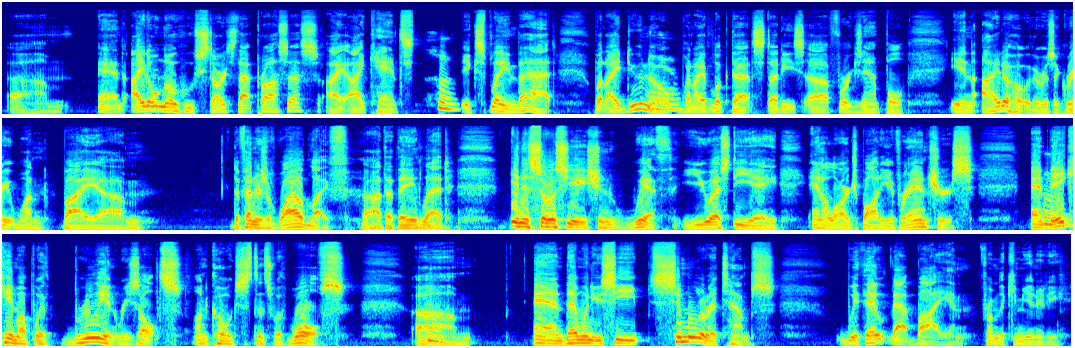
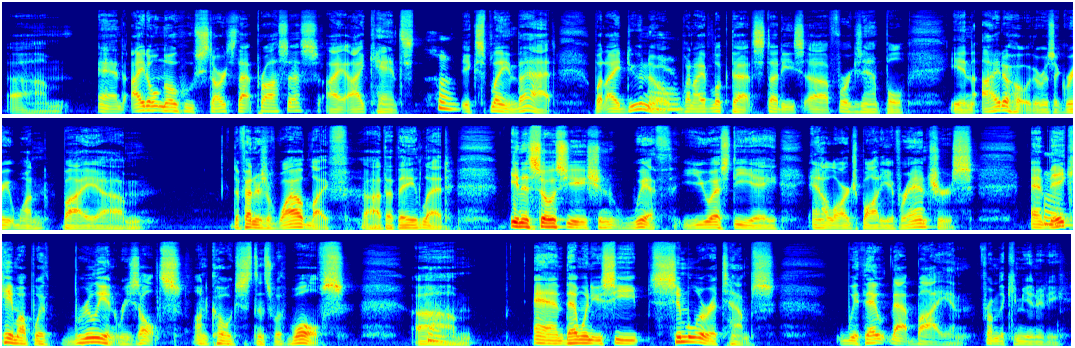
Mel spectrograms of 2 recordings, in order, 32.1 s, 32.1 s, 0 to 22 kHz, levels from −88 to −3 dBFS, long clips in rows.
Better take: second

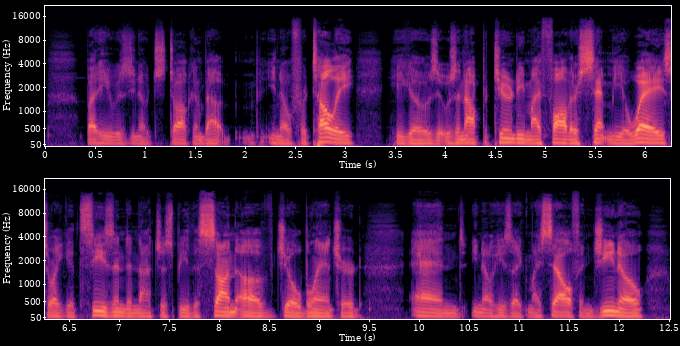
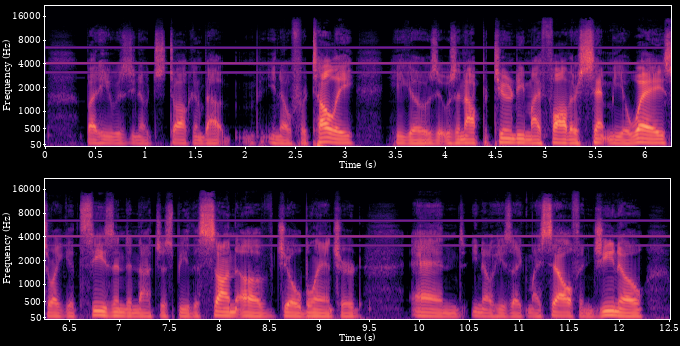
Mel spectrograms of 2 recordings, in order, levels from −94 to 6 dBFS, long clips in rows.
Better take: first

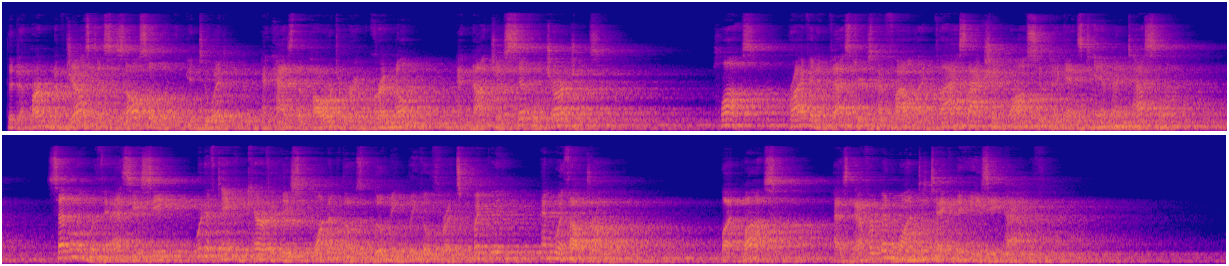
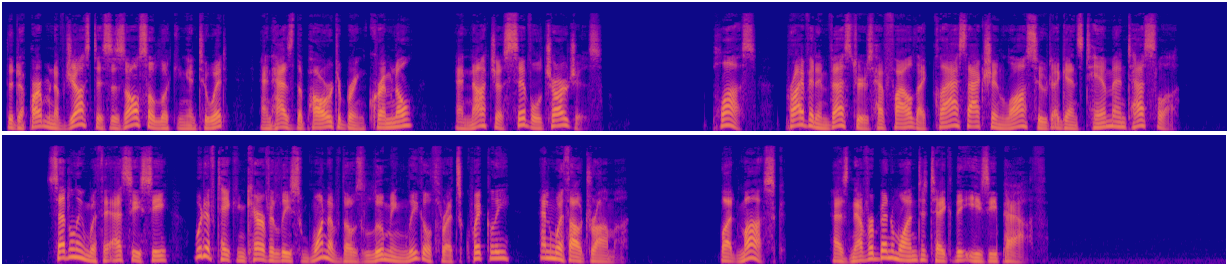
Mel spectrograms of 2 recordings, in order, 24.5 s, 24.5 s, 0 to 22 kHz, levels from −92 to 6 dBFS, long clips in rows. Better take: second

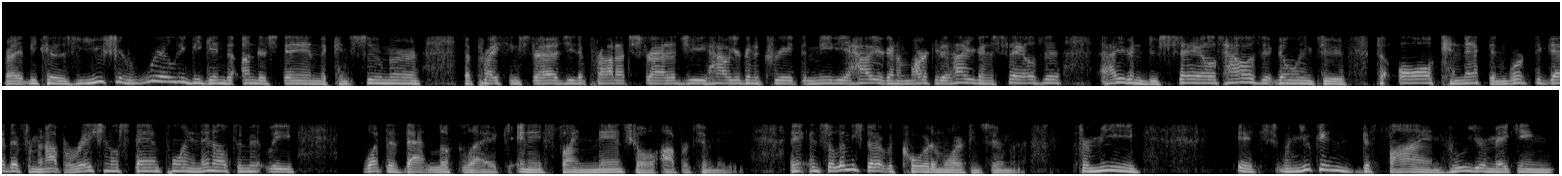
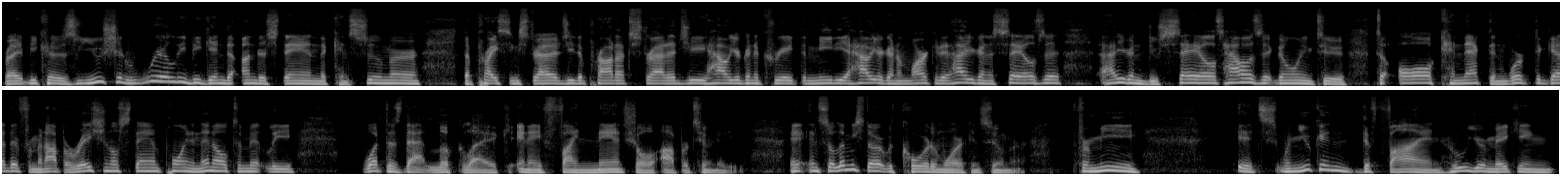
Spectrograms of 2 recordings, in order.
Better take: second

